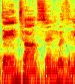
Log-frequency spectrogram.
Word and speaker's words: Thompsen: Just Dane Thompson. Thompson is spelled Thompsen instead of SON because my family's weird in Danish.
